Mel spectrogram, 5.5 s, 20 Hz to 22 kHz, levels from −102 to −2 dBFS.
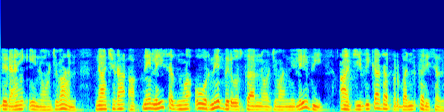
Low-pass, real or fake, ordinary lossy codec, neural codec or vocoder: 3.6 kHz; fake; AAC, 32 kbps; codec, 16 kHz, 8 kbps, FreqCodec, smaller model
